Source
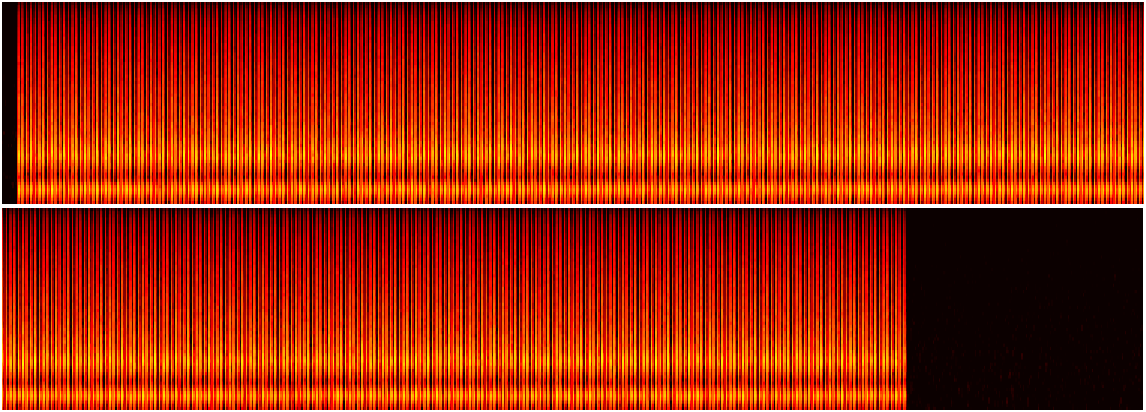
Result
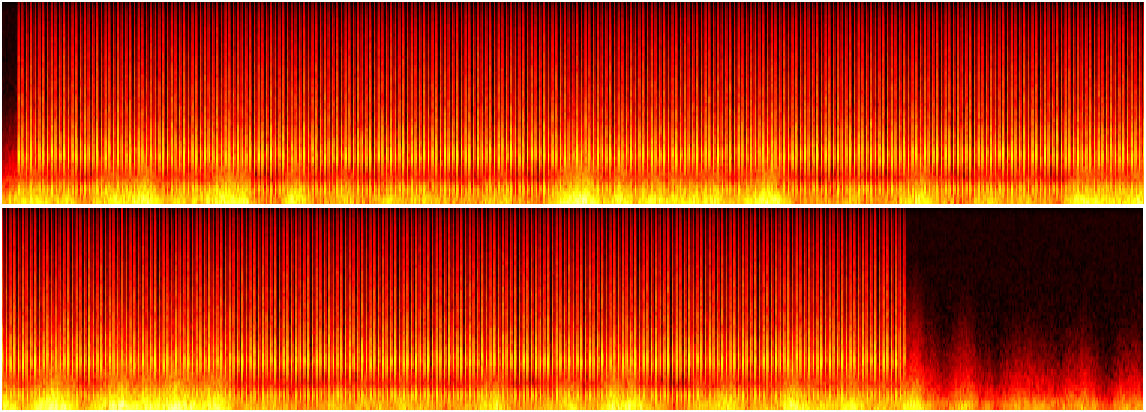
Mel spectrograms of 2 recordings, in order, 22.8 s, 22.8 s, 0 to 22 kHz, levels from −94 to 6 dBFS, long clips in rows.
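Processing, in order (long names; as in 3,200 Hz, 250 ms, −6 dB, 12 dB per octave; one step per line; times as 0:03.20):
wind on the microphone 84 Hz −27 dBFS
harmonic generator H 5 −16 dB, 8 −26 dB, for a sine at −2 dBFS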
